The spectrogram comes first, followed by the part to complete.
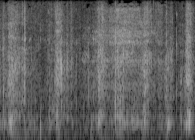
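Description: Close-miked chewing of edible crystal candy: irregular small crunches, clicks and wet mouth sounds.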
